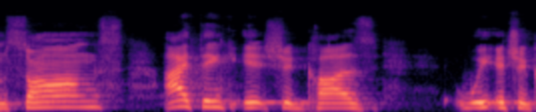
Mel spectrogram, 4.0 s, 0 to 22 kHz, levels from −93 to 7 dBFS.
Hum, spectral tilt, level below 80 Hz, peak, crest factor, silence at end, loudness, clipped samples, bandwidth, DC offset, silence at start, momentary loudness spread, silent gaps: none; -6.5 dB/octave; -76 dBFS; -4 dBFS; 18 dB; 0 s; -21 LUFS; under 0.1%; 10.5 kHz; under 0.1%; 0 s; 11 LU; none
